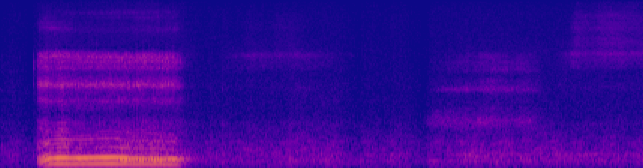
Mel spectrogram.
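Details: Sleeping Golden Retriever snoring: one deep, loud rumbling snore, then quieter whistling breaths through the nose.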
